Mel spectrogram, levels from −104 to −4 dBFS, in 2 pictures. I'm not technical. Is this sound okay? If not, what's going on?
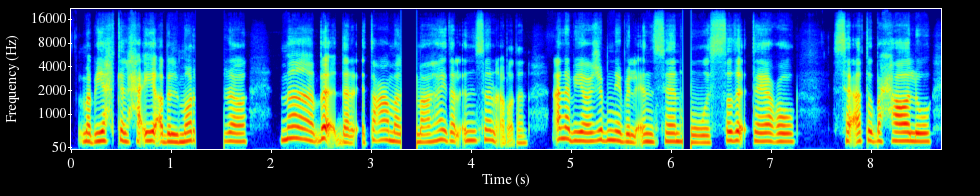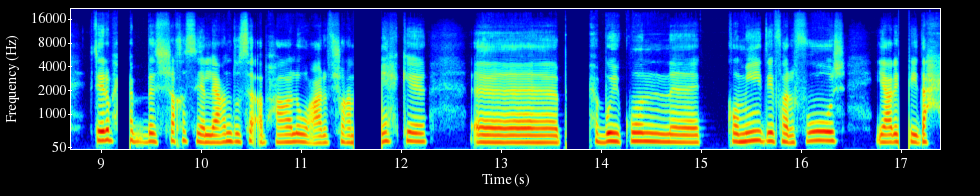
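No. The speech keeps stopping dead for a moment, seven times: at 1.24 s (right after "ما بيحكي الحقيقة"), 3.29, 6.11, 9.16, 11.52, 13.65 and 16.97 s, each gap lasting about 0.09 to 0.29 s. This is likely a Bluetooth stall. The wireless link briefly falls behind, and speech picks up again after each gap.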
